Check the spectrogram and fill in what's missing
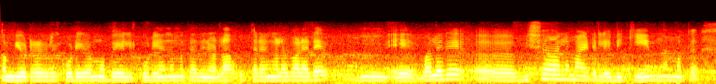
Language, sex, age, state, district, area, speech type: Malayalam, female, 30-45, Kerala, Alappuzha, urban, spontaneous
